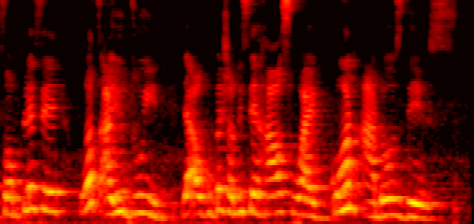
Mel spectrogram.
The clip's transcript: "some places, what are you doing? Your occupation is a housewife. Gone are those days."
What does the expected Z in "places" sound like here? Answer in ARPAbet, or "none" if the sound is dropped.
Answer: none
